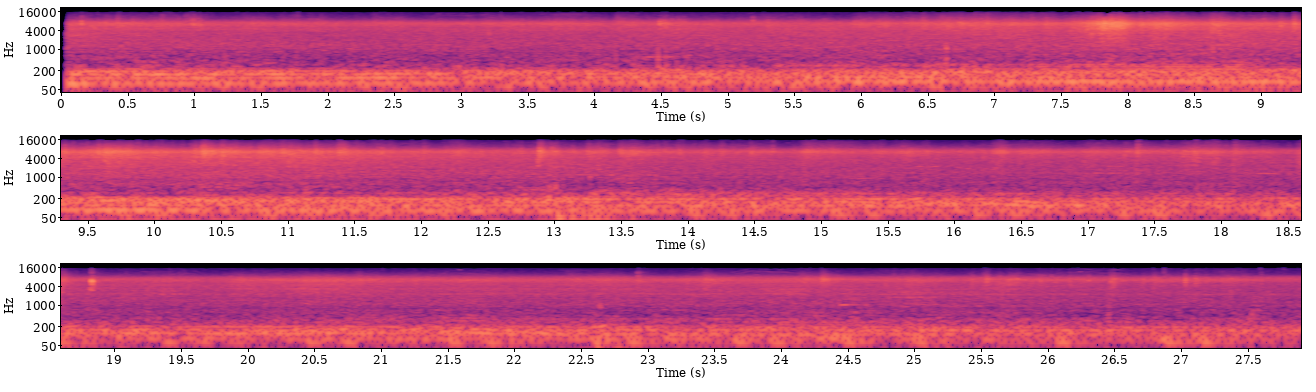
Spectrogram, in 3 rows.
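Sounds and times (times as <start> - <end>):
low rumbling outdoor noise: 0.0 - 27.9.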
